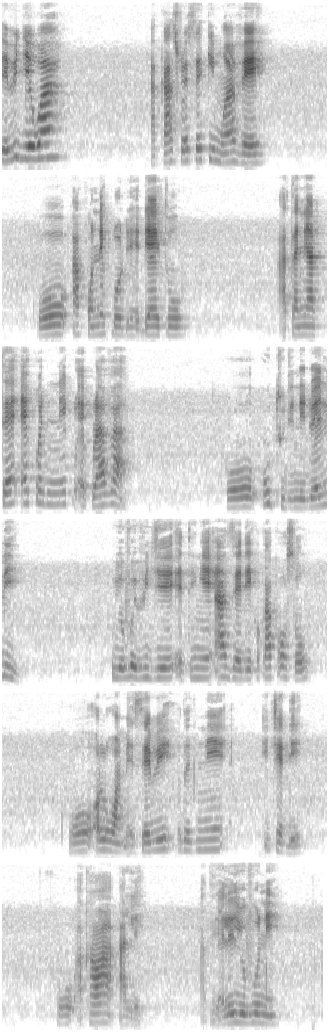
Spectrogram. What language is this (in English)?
Ikposo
